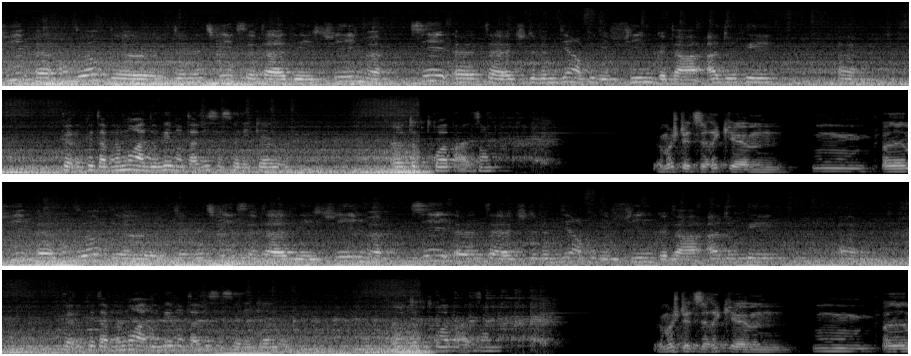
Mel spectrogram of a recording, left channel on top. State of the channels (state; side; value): normal; both; correlation 0.49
